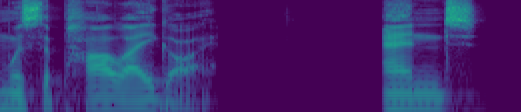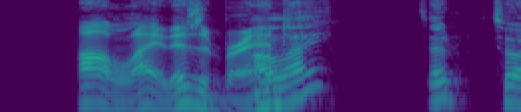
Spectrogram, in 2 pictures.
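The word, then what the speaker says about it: Parlee: And Parlay, there's a brand. Parlay? So I pronounced that correctly? Parlay.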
